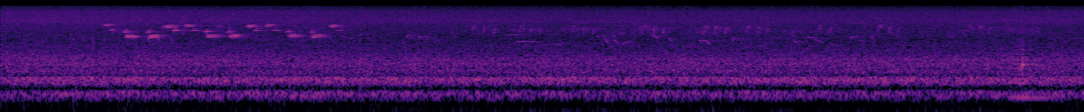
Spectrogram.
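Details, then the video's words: Steady, dense drone of a honeybee swarm at Longué-Jumelles, France, many bees humming together, with high twittering bird notes early on and a short click near the end. "Essaim d'abeilles"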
